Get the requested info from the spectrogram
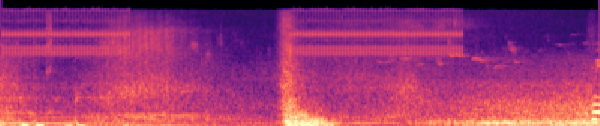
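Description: Television title-card sound design: a whoosh and hit at the start, steady sustained tones underneath, and a second whoosh about four seconds in. The low rumble of car road noise fades in near the end.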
